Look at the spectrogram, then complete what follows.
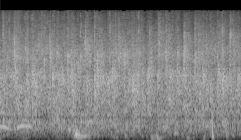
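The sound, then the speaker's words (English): A crowd at a live show applauds the guests on stage, dense clapping filling the whole stretch at an even, fairly loud level, with a few faint voices mixed in underneath. “Round of applause to these guys for handling that like absolute champions.”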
